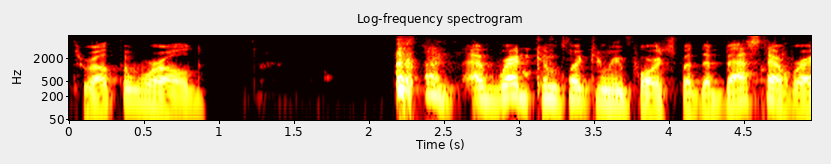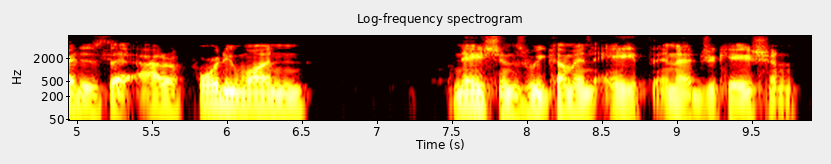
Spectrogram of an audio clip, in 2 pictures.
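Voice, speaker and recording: A man's voice: mid-range voice, measured pace, pauses often. A middle-aged man co-hosting a live stream, chatting casually and rambling through opinions with jokes mixed in. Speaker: co-host of a live-streamed show. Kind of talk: casual chat.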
